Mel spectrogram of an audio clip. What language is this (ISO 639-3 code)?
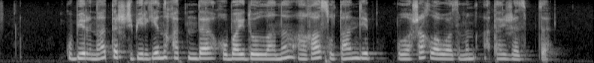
kaz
